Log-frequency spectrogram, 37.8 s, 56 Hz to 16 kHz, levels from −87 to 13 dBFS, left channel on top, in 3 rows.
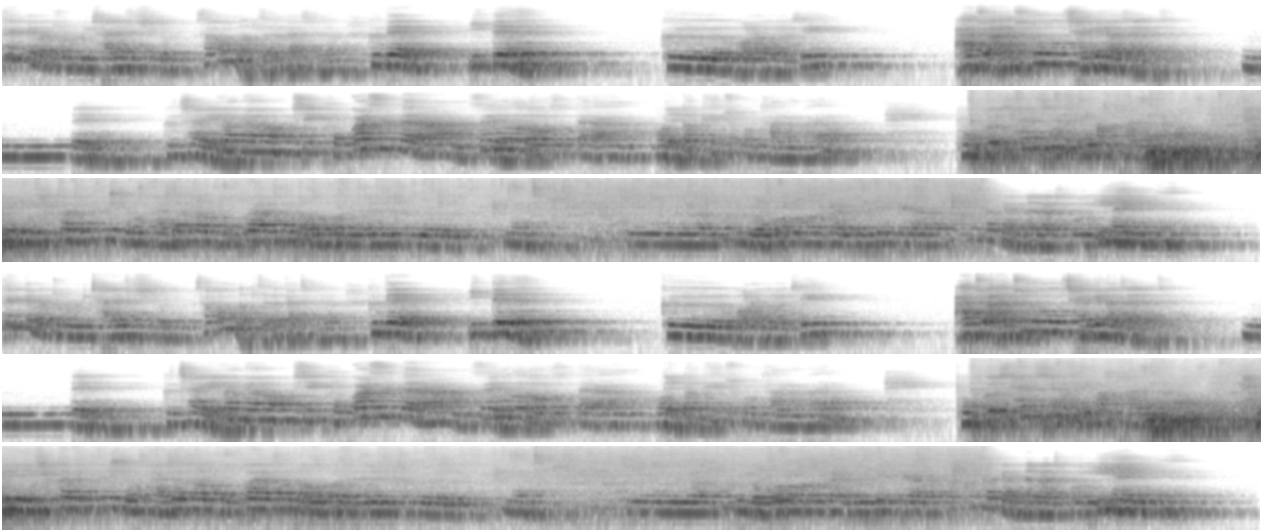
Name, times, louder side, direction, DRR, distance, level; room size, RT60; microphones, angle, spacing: voice 1, 0.0-3.3 3.7-4.2 4.7-5.3 6.6-8.3 9.5-11.5 13.3-14.9 17.5-17.7 19.1-19.5 21.4-21.6 22.1-23.5 25.0-29.8 31.4-36.6, right 1 dB, 50° right, -7 dB, 2.1 m, -27 dB
voice 2, 5.0-5.3 12.4-13.5 14.7-21.0 23.0-24.5 30.1-30.6 36.0-36.9, equal, 50° left, -6 dB, 1.2 m, -29 dB
sound 1, 22.2-35.0, left 1 dB, 70° left, 2.2 m, -32 dB
8.8 x 7.1 x 3.1 m, 1.5 s
head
